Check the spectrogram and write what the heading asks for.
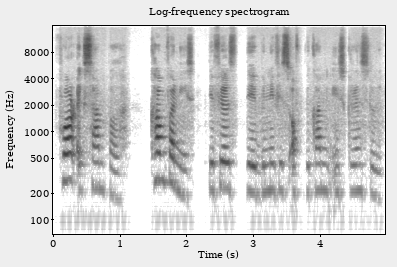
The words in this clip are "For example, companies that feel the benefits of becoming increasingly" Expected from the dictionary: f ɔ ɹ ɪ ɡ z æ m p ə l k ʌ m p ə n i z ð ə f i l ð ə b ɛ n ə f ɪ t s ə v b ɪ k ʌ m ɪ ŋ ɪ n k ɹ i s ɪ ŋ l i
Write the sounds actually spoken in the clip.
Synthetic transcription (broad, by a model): f ɔ ɹ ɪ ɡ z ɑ m p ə l k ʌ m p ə n i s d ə f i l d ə b ɛ n ə f ɪ t s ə f b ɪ k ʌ m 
